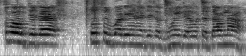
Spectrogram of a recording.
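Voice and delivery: very soft, low wheedle; low, hushed plea to a wife; coaxing husband. Acted. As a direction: sneak in a delicate request under the breath.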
